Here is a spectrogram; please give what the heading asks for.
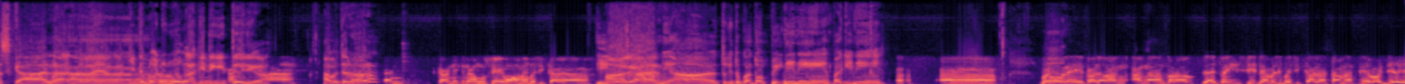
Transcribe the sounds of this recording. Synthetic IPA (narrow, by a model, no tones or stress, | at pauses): sə̥kalaaəajaɡakit̪əbuat̪̚duduaŋlahkit̪əkit̪əd͡ʒəŋaapət̪̬udola | sə̥kaɾaŋnit̪əŋamusejmamãbəsikalaiaɡaaaniat̪ukit̪aəbukaʔt̪opik̚ninipaɡini | a | bolɛbolajkalawaŋʔaŋaŋkalalasajiisɪʔ̚danbalibəsikaldat̪aŋmlakəɾod͡ʒə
